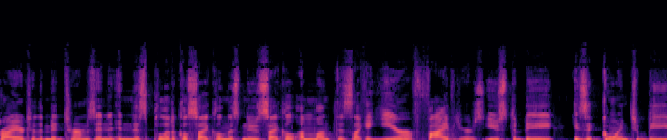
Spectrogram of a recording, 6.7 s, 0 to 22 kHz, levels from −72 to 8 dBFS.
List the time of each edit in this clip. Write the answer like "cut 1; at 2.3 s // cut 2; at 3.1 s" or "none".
none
